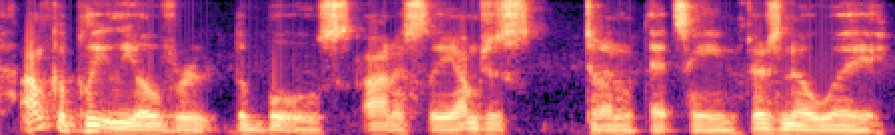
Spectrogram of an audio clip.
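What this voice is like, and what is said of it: Frustrated tone of voice. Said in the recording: “hear the frustration in my voice”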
